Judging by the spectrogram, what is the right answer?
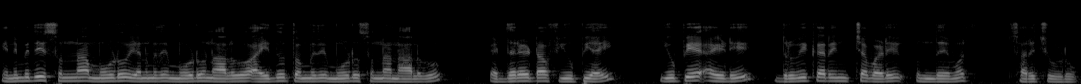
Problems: none marked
